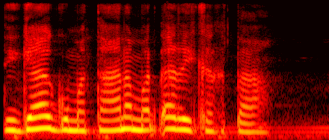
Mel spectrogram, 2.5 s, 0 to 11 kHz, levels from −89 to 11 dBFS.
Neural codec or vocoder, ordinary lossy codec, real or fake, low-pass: none; AAC, 64 kbps; real; 9.9 kHz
